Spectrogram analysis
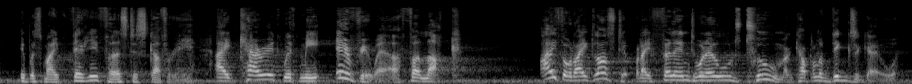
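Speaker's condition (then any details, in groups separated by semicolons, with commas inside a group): No condition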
